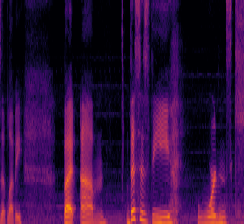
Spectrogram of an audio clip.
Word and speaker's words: Levi: I'm pretty sure he pronounces it Levy.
